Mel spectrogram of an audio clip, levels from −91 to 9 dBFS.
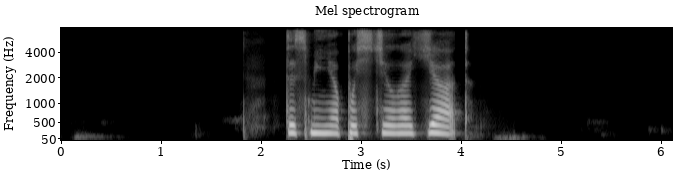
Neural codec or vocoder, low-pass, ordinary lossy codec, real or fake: codec, 24 kHz, 1.2 kbps, DualCodec; 7.2 kHz; none; fake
